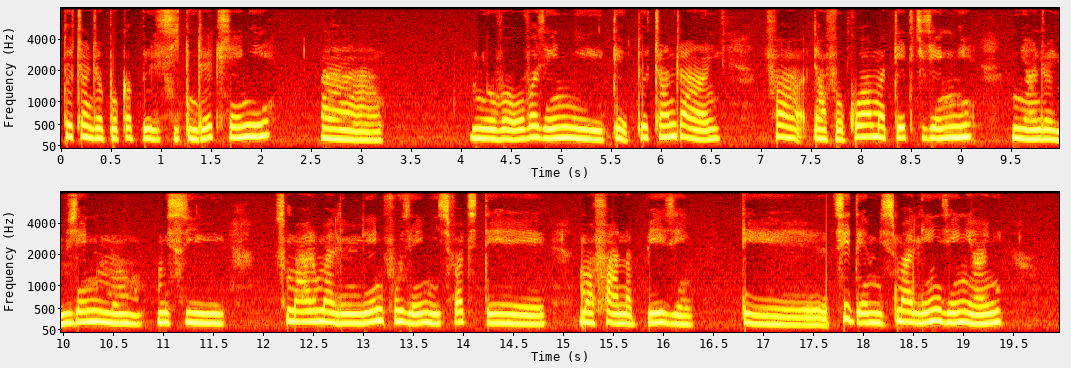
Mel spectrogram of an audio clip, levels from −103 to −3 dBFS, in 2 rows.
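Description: A recording of speech in which the level is pulled down whenever the talker gets loud, throughout. Loud and soft passages sit squashed close together, with the swing being around 5 dB. This is gain pumping, likely from input gain set far too high for the microphone, so a fast limiter or compressor clamps down on every loud sound and releases in the gaps. The faint room noise sits roughly 37 dB under the speech. The call's microphone processing caps the audio at 8 kHz.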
